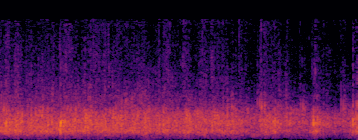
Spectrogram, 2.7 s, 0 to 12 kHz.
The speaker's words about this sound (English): And through your generosity and the generosity of others, we were able to pay for 140 kids to go to school this year. And as I talked with... Yeah, you can clap for that.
